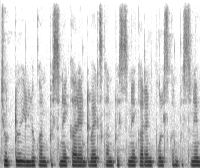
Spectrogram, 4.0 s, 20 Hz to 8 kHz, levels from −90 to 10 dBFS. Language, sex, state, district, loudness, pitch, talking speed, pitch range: Telugu, female, Andhra Pradesh, Sri Satya Sai, -15 LUFS, 175 Hz, 135 wpm, 170-180 Hz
